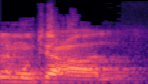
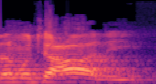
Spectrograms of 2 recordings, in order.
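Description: First: "المتعال" stopped on the l, no ee after it; final yaa dropped. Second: "المتعالي" ending in a long ee; final yaa kept. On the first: Teacher gives students the rejected form, "المتعال" without final ee. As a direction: end "المتعال" on a bare consonant l. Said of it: "مو قال المتعال". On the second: Teacher gives students the majority's form, "المتعالي" with final ee. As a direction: sound the yaa after the l in "المتعالي". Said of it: "أثبتوا الياء". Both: Shown as a demonstration.

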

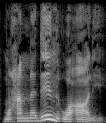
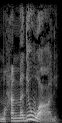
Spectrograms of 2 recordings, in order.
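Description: First: محمد وآله as muhammadin, nun clear, slowed; tanwin pronounced, slow. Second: محمد وآله with no nun, merged into the waw; tanwin dropped. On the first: Teacher demonstrating the wrong form slowly. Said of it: "لا، أقول محمد وآله". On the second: Teacher correcting with the assimilated form. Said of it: "ما لفظت أصلًا". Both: Shown as a demonstration.

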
